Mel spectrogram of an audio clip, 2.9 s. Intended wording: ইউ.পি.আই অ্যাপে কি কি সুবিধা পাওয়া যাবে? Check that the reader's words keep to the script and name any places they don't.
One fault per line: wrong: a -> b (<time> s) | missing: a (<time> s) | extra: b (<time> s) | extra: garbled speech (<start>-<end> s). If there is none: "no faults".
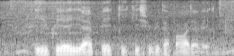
no faults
